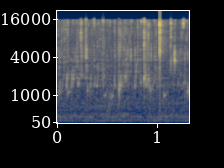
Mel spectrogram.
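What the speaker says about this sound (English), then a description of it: "Pour the water on it." Water is poured and splashed onto an aquarium RODI flood-guard sensor, giving brief quiet drips and small trickling splashes over soft background noise.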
